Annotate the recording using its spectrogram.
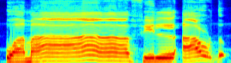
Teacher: ওয়াকফের সময় আমরা এই প্রথম রটা পরিপূর্ণ উচ্চারণ করব, দটা হালকা উচ্চারণ করব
